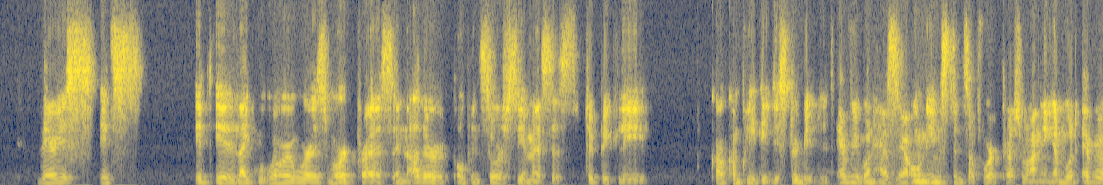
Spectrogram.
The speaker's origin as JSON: {"language": "English", "country": "Germany", "moved": "yes", "lives_now": "San Francisco, United States", "said": "I'm originally from Germany, but now based in San Francisco"}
